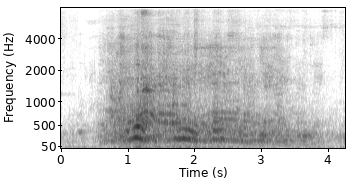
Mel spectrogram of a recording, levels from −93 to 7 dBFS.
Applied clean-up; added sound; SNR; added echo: neural separator model SepFormer DNS4.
